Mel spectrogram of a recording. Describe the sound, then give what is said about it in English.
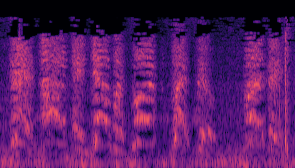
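A cheerleading squad shouts a cheer for Westfield in unison, loud rhythmic bursts of chanting that rise and fall over several seconds, with crowd noise underneath. “Terrible cheer.”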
